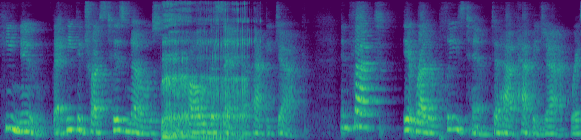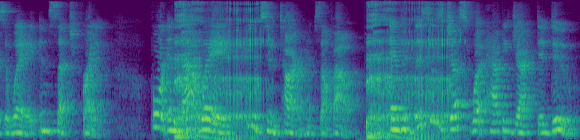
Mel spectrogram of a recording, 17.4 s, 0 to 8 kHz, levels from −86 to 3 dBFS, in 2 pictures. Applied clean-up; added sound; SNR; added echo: none; Burping, eructation; 2 dB; reverberation time 0.6 s.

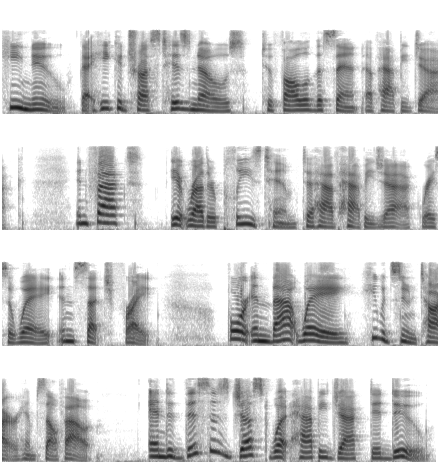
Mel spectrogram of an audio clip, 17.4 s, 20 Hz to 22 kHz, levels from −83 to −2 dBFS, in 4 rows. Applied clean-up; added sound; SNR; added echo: none; none; none; none.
